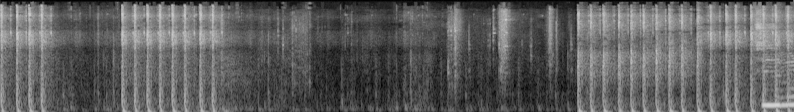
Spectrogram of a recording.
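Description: Video game gunfire on a hide-and-seek map: rapid automatic bursts in rhythmic volleys, a long burst, a pause with scattered faint shots, then another sustained burst, loud and close with no talking.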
